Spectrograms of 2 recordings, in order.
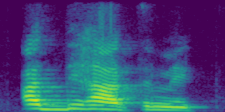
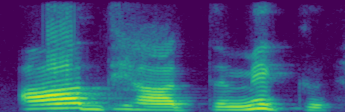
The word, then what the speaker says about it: आध्यात्मिक: ही लिखा जाएगा तो यहां पर आ पे मात्रा लगी हुई देखिए आध्यात्मिक और जबक कुछ लोग क्या कर देते हैं अध्यात्मिक बोलते हैं ना ये चीज अध्यात्मिक है जी बोलते लिखन उसे गलत उच्चारण करेंगे तो गलत ही लिख जाएगा सही शब्द क्या होता आध्यात्मिक यानी कि आ पे मात्रा लगी होती है याद रखना ये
